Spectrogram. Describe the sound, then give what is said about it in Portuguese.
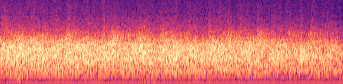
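A church audience applauds to welcome a woman after a prayer of blessing, a dense, steady wash of many hands clapping together with no gaps, holding a constant level for several seconds before easing slightly at the end. “Vamos dar um aplauso, dando boas-vindas a ela.”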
